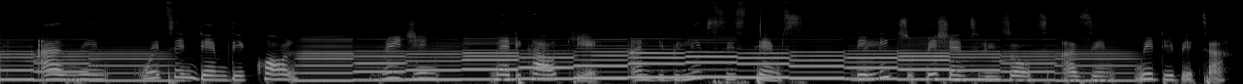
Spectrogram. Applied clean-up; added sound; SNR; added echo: none; Wind instrument, woodwind instrument; -3 dB; none.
